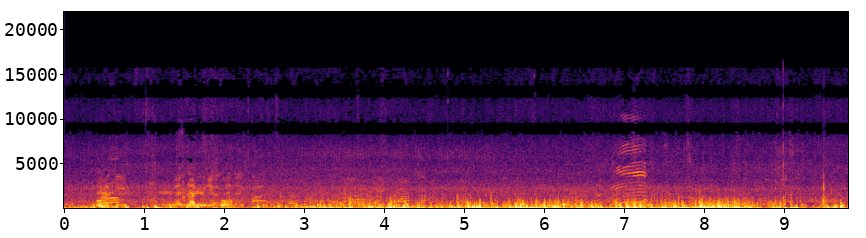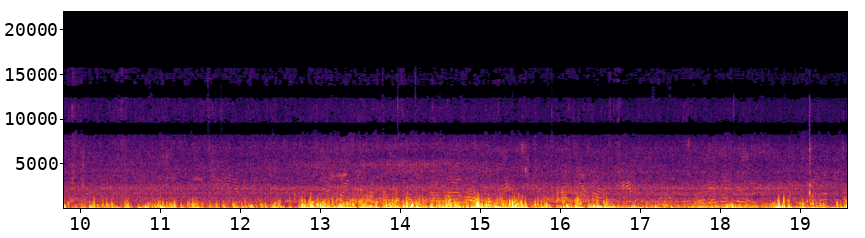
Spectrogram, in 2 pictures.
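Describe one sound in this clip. Wind blows hard outdoors, rumbling.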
